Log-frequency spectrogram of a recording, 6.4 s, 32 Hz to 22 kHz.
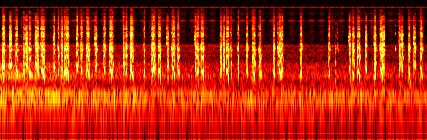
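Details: Nuthatches at their nest at 6:30 am on May 25, giving rapid, harsh clicking notes in quick bursts, several per second, with brief pauses between clusters over a low rumble; the owner thinks they will leave the nest that day.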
